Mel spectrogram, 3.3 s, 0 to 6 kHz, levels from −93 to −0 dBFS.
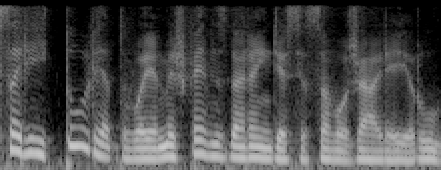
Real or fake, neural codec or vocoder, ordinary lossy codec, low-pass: fake; codec, 16 kHz, 1 kbps, FunCodec, trained on LibriTTS, 50 frames a second; MP3, 48 kbps; 5.4 kHz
